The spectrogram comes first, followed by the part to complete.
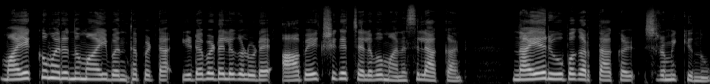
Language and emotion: Malayalam, neutral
